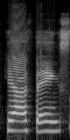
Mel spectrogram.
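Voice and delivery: defeated, resigned tone. Retelling an answer given at the end of a show: imitating own defeated reply. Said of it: "you sounded so defeated".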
